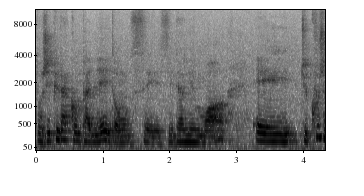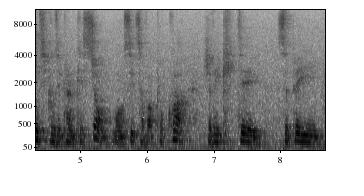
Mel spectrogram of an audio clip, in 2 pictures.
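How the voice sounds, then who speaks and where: Recorded with noticeable background noise and audible room echo, a man talks fairly slowly at a medium pitch with ordinary pitch variation. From England. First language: English (speaking French). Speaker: author. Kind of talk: interview. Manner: halting, frequent repetitions.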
